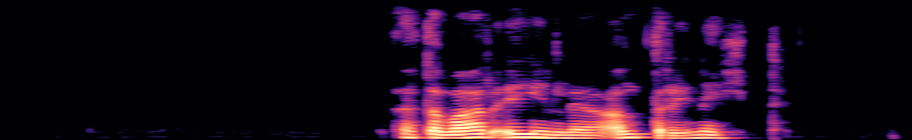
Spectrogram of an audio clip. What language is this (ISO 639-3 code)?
isl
